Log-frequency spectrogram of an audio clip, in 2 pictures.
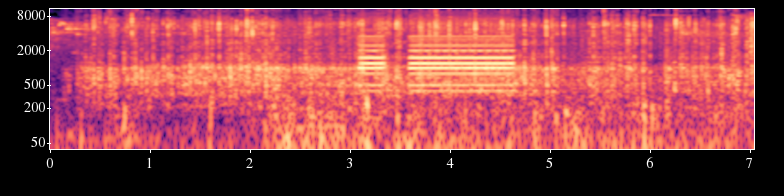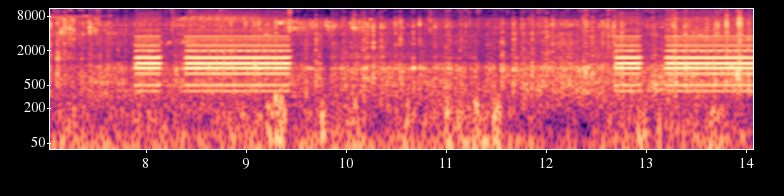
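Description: Plastic toy car wheels rolling and scraping over rough stone as it is pushed by hand. Over this a car horn toots three times, about five seconds apart, each a short toot followed by a longer one.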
